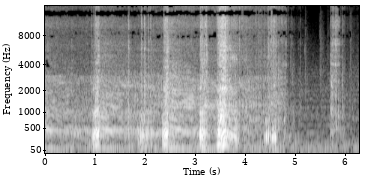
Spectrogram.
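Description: A motorcycle engine catches again as the clutch is let out after a stop with feet down, giving several short, loud revving bursts in an uneven rhythm, close by, before dropping to a quieter idle.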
